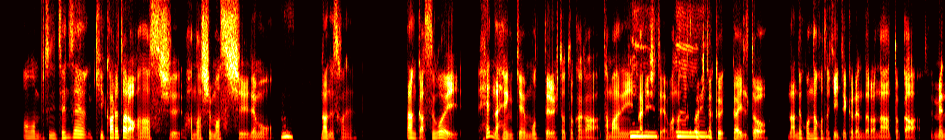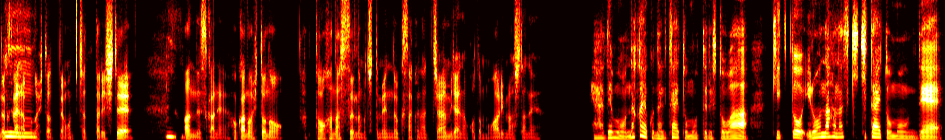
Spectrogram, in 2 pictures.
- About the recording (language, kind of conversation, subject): Japanese, advice, 周囲に理解されず孤独を感じることについて、どのように向き合えばよいですか？
- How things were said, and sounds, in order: none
